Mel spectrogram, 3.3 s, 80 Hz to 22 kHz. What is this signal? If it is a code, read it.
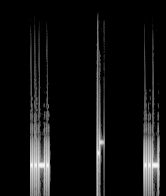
Morse code, heard as a keyed tone, about 30 wpm, 700 Hz. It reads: F U
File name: Single-Letter-Number-30wpm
